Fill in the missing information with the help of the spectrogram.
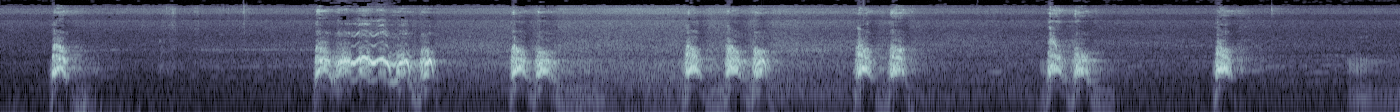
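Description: Small black dog barking in sharp alarm barks, singly and in quick pairs, about a dozen in all, with a longer wavering bark about three seconds in. She is barking at an animal she has spotted among the trees.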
